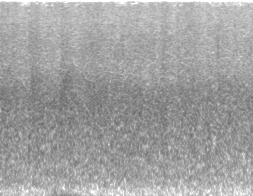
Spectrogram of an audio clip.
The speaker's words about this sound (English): Come on, clap your hands a little bit, will you?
